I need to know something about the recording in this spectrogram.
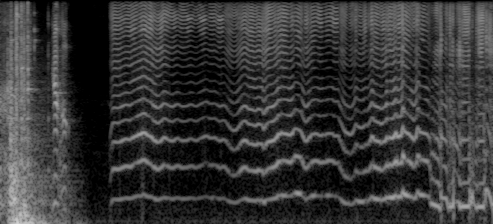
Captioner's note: sound of insect buzzing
